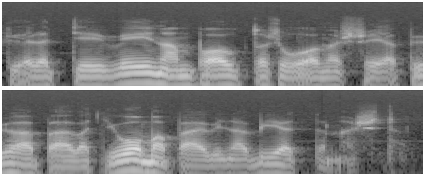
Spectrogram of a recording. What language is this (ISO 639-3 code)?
fin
